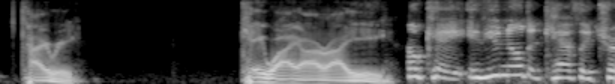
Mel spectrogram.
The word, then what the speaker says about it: Kyrie: mrs or mr irving but that's how he pronounces it anybody who's listening who's catholic you know it's key really it's kiri is it spelled the same way yes kiri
